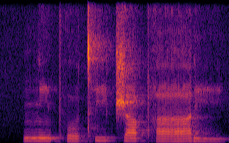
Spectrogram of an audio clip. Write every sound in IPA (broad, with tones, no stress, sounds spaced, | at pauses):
n ĩ˨ pʰ o˨ tʰ i˦ t͡ʃ a˦ pʰ aː˨˦ ɾ i˨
